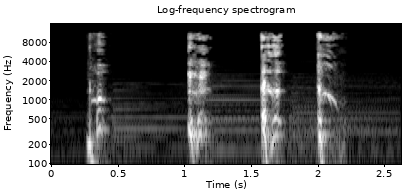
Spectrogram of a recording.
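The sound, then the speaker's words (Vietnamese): A gaunt young man, clutching his chest, coughs hard: four harsh, rasping coughs in quick succession with brief quiet gaps, and no other sound around them. “Không nói được hoàn thiện một câu, người kia ôm ngực ho rũ rượi, tưởng như sắp thổ huyết đến nơi.”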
